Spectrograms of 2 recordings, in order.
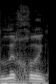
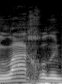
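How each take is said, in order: First: The first syllable is said with an 'i' vowel. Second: The first syllable is said with an 'a' vowel. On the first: It means to chulin. The speaker calls it right. "read it li chulin" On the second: It means not chulin. The speaker calls it wrong. "instead of reading la chulin"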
